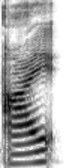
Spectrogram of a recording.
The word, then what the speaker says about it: Ai: on the west and Ai I think that's just pronounced Ai on the east.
